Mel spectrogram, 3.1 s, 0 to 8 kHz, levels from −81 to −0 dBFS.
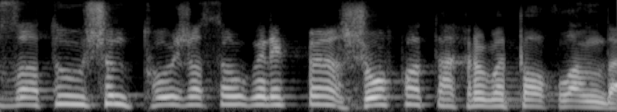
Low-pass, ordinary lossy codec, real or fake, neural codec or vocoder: none; none; fake; codec, 16 kHz, 2 kbps, X-Codec, HuBERT features, trained on general audio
